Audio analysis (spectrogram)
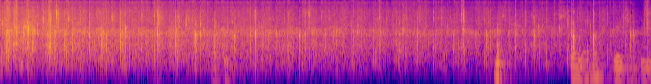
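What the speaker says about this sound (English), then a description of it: "Another big applause for our speaker." Steady applause from a conference audience after a tech talk, dense clapping running throughout, with a few voices rising near the end.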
